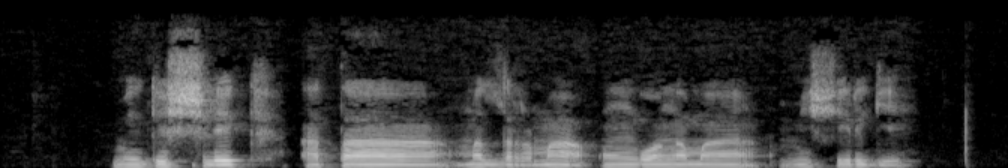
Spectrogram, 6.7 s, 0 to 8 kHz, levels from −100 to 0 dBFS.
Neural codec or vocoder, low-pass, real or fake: none; 7.2 kHz; real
